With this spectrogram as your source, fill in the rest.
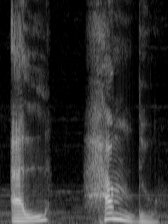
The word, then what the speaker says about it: الْحَمْدُ: So this word will read Al-Hamdu. I pronounce the Hamzatul Wasl with a vowel.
